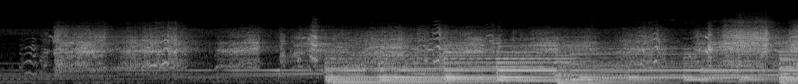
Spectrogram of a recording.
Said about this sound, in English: This world, where cockatoos riot in distant trees and then take off, filling the heavens like the stars we do not see.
